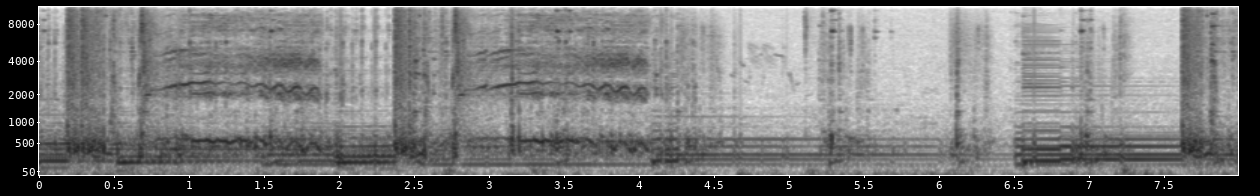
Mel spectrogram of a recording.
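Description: Horses in the oil-tycoon game Turmoil, two loud close neighs in quick succession followed by softer whinnies and clip-clop hoof sounds, with no talk.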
